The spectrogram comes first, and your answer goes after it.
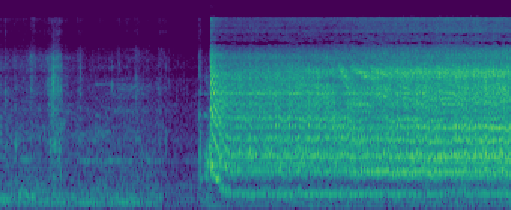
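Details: Household water pump starts up and runs with a harsh, unusually loud whine; the cause is found under the rear motor cover and the damaged part is replaced.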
